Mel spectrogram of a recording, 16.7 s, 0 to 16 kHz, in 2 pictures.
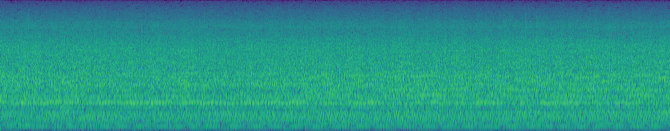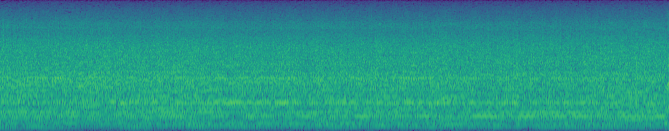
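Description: Offshore racing powerboat engines roar at the 1994 National Offshore Championship, a loud, continuous droning throb that holds steady throughout without a break, as if heard from on board the boat.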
